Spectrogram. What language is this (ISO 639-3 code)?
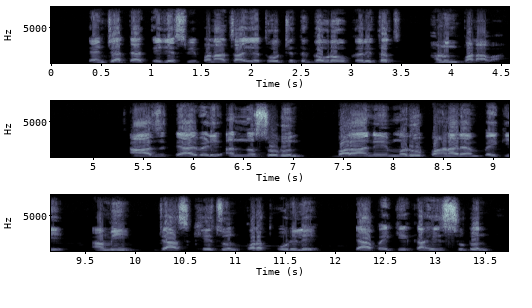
mar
